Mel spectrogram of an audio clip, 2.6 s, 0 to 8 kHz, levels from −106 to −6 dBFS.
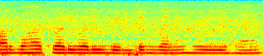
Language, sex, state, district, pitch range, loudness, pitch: Hindi, female, Haryana, Rohtak, 170-175 Hz, -15 LUFS, 175 Hz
